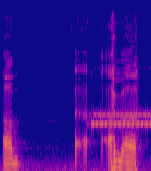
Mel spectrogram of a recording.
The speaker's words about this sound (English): I've talked about this before, but I'm getting a phone call on my hotel phone.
